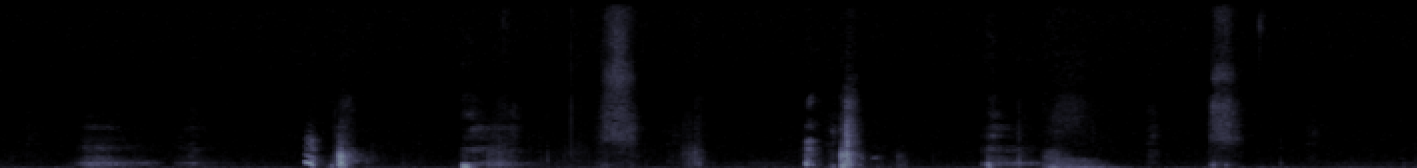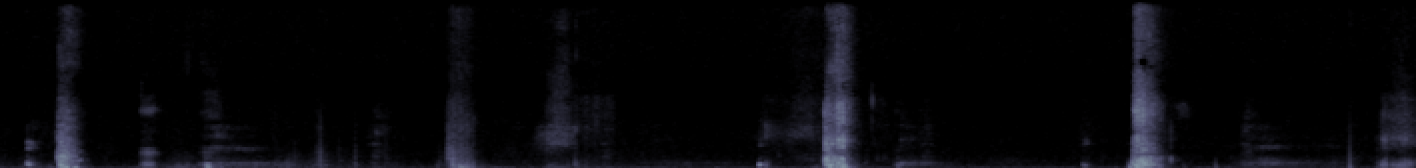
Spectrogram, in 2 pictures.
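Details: Night-time attack of repeated wet sneezes with short breaths between, in a person with a congested nose, watery eyes and nasal tickling attributed to pollen.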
